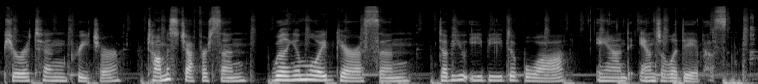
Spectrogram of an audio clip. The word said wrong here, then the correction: Du Bois: Sorry to correct you, but I think it's Du Bois, W.E.B. Du Bois. – That's how he pronounced it.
